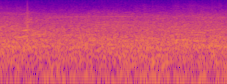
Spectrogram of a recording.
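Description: Steady loud din of a large exhibit hall: a low rumble of room noise with faint, indistinct voices of people around.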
